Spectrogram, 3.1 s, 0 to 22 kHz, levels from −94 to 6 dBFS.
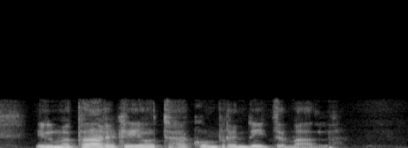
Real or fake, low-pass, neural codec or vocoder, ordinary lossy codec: fake; 7.2 kHz; codec, 44.1 kHz, 7.8 kbps, Pupu-Codec; Opus, 64 kbps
